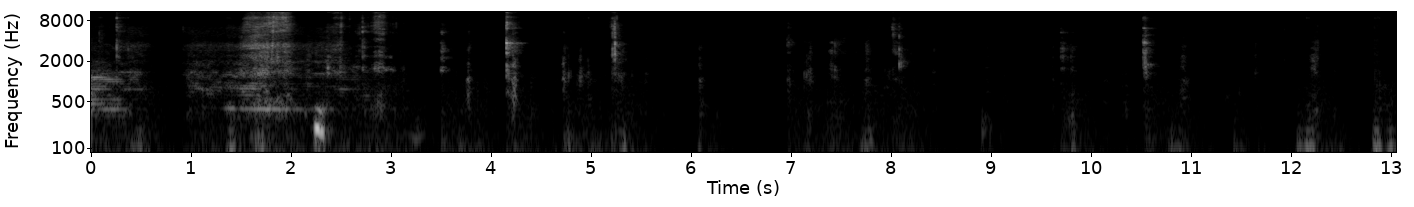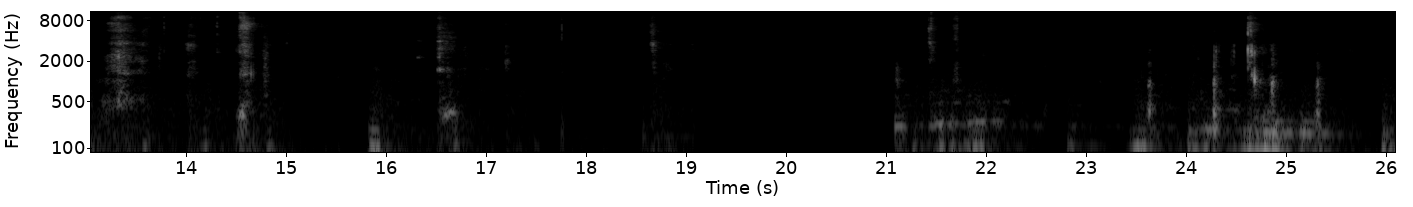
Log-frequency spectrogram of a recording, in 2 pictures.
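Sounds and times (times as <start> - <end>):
person slurping noodles: 1.0 - 3.1
wet chewing and smacks: 2.7 - 6.3, 7.0 - 15.1, 22.6 - 26.0.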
